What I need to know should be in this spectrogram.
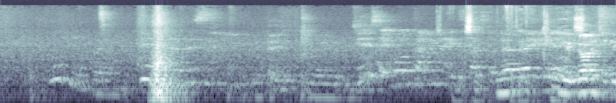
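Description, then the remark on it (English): A door is pushed shut with a single solid thud partway through, amid low background noise and faint murmuring voices. “we might shut the door.”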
